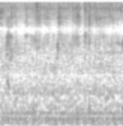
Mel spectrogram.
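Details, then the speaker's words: Native tank with a fountain feeding into it: soft continuous gurgle and trickle under low pump hum as the fountain return splashes and sucks air into the tank. "you can hear that gurgling in the background that is from my native tank i still need to do something with that way that fountain feeds into it"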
